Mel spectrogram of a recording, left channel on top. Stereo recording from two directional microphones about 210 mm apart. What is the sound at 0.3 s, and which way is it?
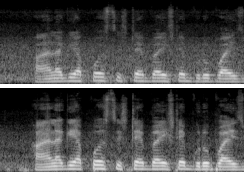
Speech, 50° right (ahead or behind).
